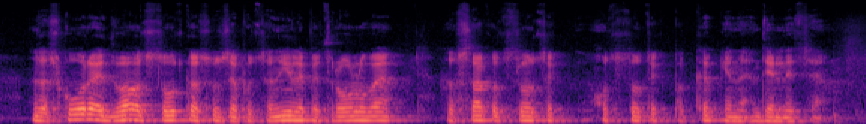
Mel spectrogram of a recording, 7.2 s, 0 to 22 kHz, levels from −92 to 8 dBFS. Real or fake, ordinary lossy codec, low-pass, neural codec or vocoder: real; none; 19.8 kHz; none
